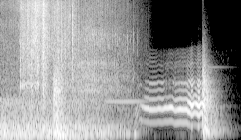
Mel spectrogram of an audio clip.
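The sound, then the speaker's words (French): A heavy, muffled thunk lands on the car roof over steady road rumble as the car brushes a tree and something catches on it, followed by a wavering high tone and another sharp knock near the end. “Tu as entendu Nous avons frôlé un arbre et quelque chose s'est accroché à nous. Il s'est retrouvé sur le toit de notre voiture.”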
